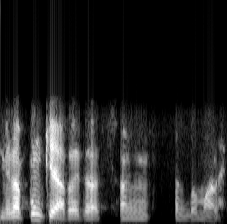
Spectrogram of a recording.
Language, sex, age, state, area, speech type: Manipuri, male, 30-45, Manipur, urban, conversation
